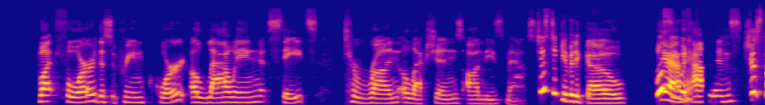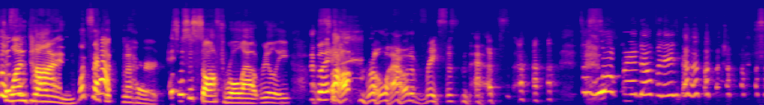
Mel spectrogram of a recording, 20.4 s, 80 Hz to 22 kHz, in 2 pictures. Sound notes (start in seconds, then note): 16.3 laughing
